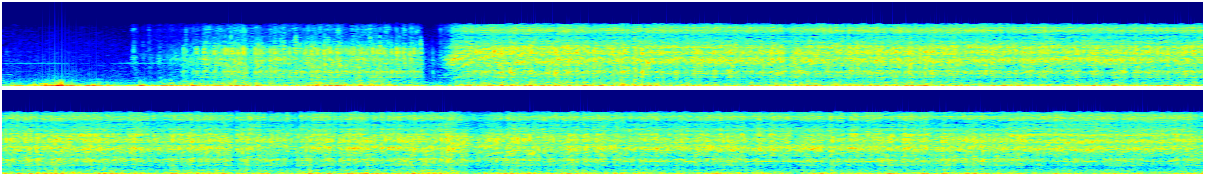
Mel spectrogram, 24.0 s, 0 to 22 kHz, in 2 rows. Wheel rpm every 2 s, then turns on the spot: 0, 30, 100, 160, 160, 160, 170, 160, 140, 160, 160, 160.
2-4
